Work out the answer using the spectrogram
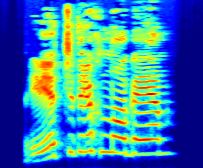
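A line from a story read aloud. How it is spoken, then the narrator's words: Loud greeting. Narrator (Russian): громко поприветствовала ее Алисия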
